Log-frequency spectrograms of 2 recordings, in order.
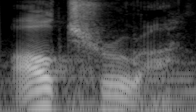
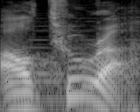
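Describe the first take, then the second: First: An R sound follows directly after the T. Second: A vowel comes between the T and R. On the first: The speaker calls it wrong. "There's no R there after the T. I said Altrua" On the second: The speaker calls it right. "that's probably the best uh, pronunciation"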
